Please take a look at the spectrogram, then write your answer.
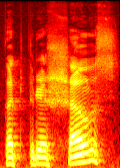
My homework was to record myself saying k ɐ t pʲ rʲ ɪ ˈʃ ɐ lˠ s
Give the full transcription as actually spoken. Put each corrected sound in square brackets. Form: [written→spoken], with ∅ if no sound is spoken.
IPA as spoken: k ɐ t pʲ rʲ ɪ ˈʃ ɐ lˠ s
